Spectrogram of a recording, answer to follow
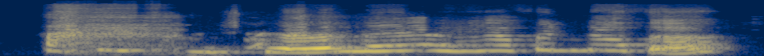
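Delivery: high, pleading orphan voice; Oliver Twist. Acted. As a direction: beg meekly like a starving orphan. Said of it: "remind me of Oliver Twist".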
